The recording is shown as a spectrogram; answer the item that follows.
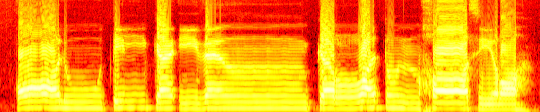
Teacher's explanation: قاف کو موٹا پڑھا جائے گا اور اس میں واو مدہ بھی ہے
